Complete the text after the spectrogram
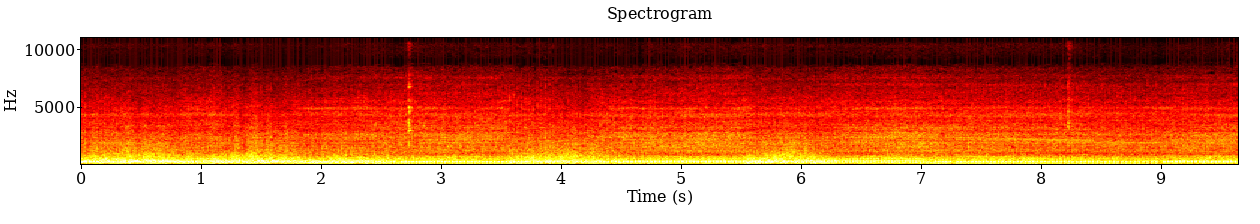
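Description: A motorcycle engine hums steadily and shifts pitch as the bike rides along.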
